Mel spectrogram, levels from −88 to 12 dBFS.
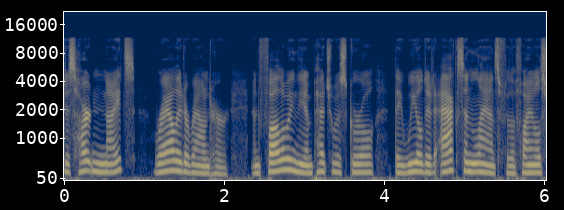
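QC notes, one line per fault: Nothing to flag on this speech clip, no faults turned up anywhere in it.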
